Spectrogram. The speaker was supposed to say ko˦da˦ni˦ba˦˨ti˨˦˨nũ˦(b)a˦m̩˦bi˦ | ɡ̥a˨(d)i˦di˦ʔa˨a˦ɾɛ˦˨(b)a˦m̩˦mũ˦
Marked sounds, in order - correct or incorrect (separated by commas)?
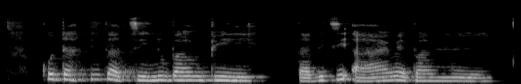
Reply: correct, incorrect, correct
